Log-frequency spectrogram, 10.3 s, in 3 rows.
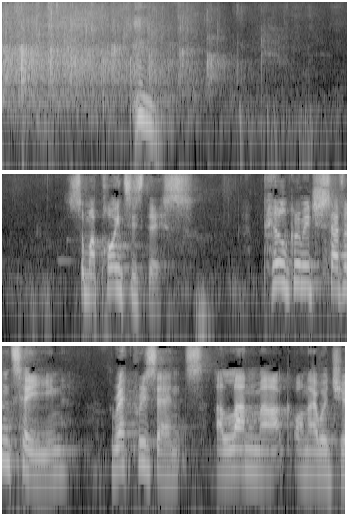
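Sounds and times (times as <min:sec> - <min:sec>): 
clapping: 0:00.0 - 0:02.5
speech: 0:01.3 - 0:01.7, 0:04.2 - 0:05.4, 0:06.1 - 0:10.3.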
